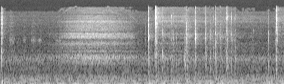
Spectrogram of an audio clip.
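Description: Computer keyboard typing: runs of quick key clicks, with a pause of about a second before the typing resumes.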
